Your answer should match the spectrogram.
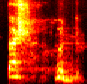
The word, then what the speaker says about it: tashahhud: Tashhud, the pronunciation is tashhud.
